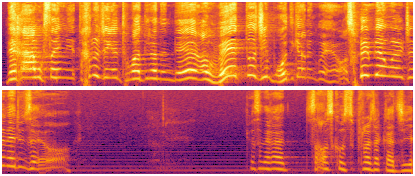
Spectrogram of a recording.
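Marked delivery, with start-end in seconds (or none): 0.1-6.0 high, loud protesting youth; complaining young man. Retold or imitated. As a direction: whine it out insistently.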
